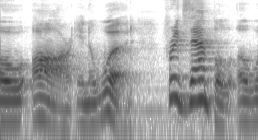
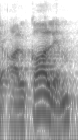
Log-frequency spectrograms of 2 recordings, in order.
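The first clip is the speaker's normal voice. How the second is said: Indian accent; 4 dB quieter than usual. Shown as a demonstration. Coach warns of confusing American listeners, Indian accent. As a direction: call with the unconverted rounded vowel. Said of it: "because otherwise, if you say".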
